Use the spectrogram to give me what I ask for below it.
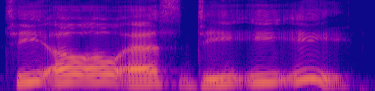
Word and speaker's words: Tuesday: It's actually his pronunciation of the word Tuesday. What did he say? Tuesday. Tuesday? Toosdee.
